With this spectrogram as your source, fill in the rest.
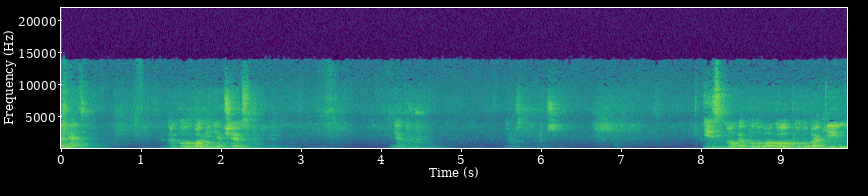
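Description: An elderly man speaks calmly and slowly, with pauses.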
